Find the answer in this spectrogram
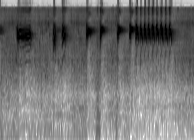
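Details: Sogon bird in a masteran (tutor) recording: high wavering notes and sharp chips, ending in a fast run of clipped, very high trilled notes.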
